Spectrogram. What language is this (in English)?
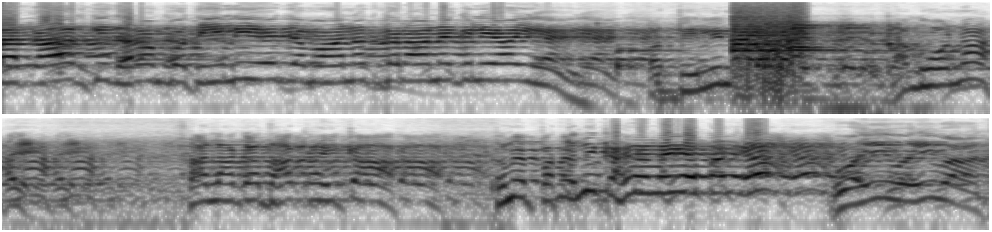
Hindi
